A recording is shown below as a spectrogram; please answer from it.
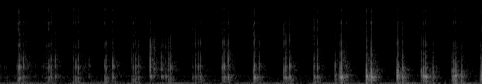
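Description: Long manicured nails tap and scratch rapidly on the front flap and front panel of a black glossy croc-embossed leather handbag. A quick, uneven run of soft, dry clicks mixes with brief scratchy rasps, each tap short with almost no ring and a low-mid knock under a faint bright edge.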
